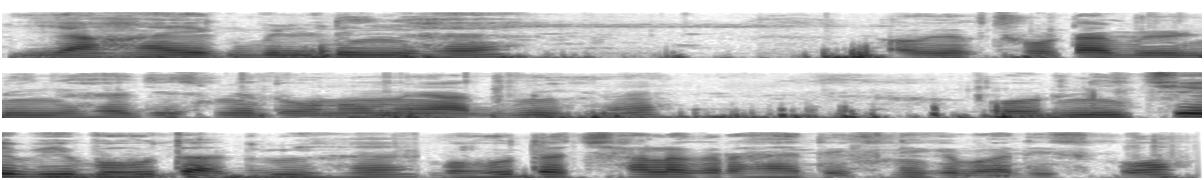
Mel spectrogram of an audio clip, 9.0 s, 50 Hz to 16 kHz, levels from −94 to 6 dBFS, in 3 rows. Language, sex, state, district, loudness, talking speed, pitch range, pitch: Hindi, male, Chhattisgarh, Balrampur, -21 LUFS, 195 wpm, 130-145 Hz, 135 Hz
